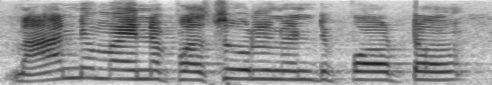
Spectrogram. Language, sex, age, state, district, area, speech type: Telugu, female, 60+, Andhra Pradesh, Guntur, rural, spontaneous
